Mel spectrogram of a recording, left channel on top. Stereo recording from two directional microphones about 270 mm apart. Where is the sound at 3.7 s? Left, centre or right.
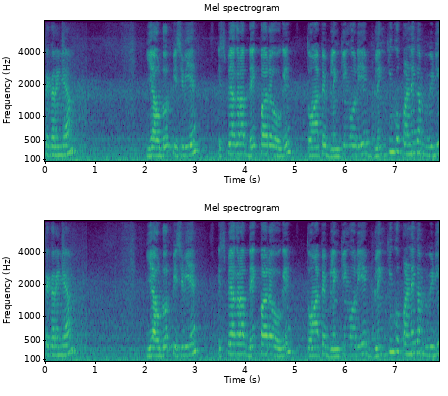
Centre.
